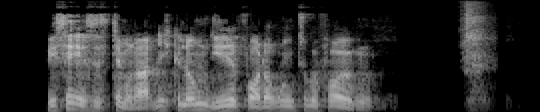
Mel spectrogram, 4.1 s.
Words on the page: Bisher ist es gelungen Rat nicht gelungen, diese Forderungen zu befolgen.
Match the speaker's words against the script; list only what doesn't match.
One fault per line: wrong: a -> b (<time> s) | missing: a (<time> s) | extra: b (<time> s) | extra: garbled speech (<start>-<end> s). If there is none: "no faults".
wrong: gelungen -> dem (0.8 s)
